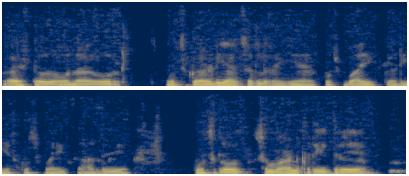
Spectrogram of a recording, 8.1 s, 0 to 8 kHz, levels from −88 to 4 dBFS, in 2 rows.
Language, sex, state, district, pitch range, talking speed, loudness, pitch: Rajasthani, male, Rajasthan, Churu, 110-125 Hz, 150 wpm, -22 LUFS, 120 Hz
